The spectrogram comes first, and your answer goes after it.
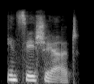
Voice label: "insatiate", Indian

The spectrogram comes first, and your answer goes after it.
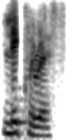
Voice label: "liquorice", Indian

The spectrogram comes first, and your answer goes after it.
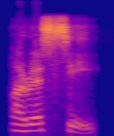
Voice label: "RSC", Indian

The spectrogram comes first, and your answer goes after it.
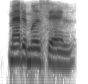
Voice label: "Mademoiselle", Indian

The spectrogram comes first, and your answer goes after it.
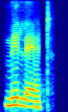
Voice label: "millet", Indian

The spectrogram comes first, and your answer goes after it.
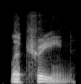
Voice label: "latrine", American

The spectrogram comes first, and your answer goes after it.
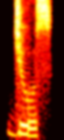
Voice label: "juice", Indian

